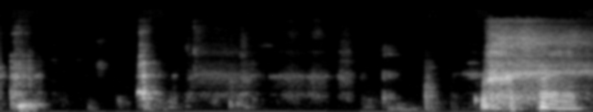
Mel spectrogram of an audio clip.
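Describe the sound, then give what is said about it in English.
A person yawns, with a couple of short breathy gasps first and then a long, loud, drawn-out exhale that turns into a groaning vocal sigh. “You yawn.”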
